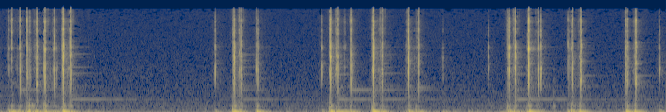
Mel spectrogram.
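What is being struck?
Plastic mechanical keyboard switches and keycaps.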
